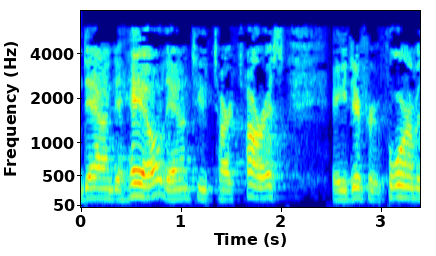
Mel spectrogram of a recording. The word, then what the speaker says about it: Tartarus: This is T-A-R. U.S., we usually pronounce this as Tartarus.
